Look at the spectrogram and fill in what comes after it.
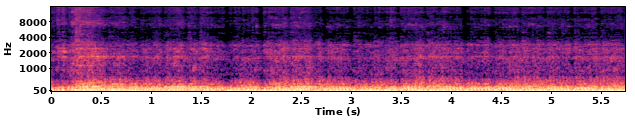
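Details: Low-compression 1997 Honda B20 from an automatic CR-V, swapped with turbo parts, running rich at low idle: deep, lumpy idle with a steady low rattly buzz, possibly something loose; old oil burning off the exhaust. Rattle at idle.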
